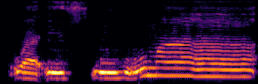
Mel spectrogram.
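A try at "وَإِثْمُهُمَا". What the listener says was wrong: Itu agak pelat, Ibu. Wa'is, is pelat. Wa'is, sak-sak pelat.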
